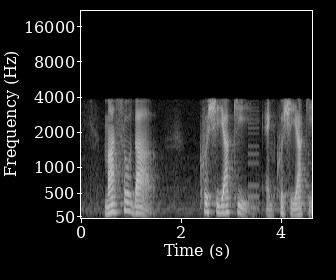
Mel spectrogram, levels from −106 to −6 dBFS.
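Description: From 3.35 s right through to the end at 4.64 s, a GSM phone buzz cuts in under the speech. A 2G handset close by is bursting out radio pulses about 217 times a second, and the audio circuitry rectifies them, giving a hard, raspy 217 Hz buzz full of harmonics, roughly 20 dB below the speech. Since the phone's moving data, the buzz comes and goes. The whole thing also stops at 4 kHz, which fits a G.711 call path.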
